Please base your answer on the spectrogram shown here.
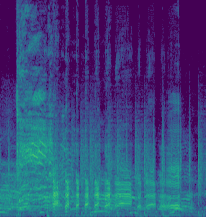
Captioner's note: Danny laughs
